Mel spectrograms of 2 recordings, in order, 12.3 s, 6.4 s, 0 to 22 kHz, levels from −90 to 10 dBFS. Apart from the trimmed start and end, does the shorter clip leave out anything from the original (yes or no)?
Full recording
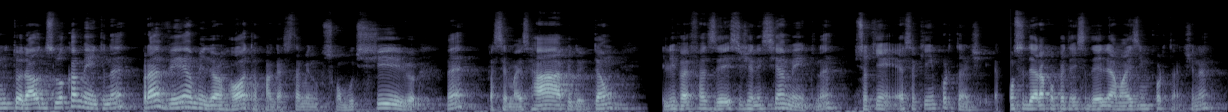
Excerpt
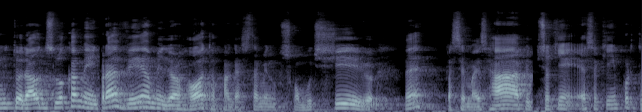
yes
